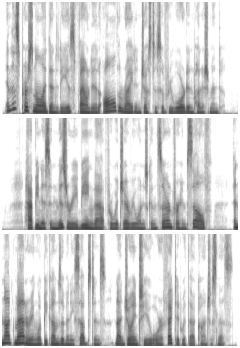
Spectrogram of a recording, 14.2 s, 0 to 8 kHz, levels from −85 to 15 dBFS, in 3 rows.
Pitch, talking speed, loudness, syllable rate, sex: 185 Hz, 185 wpm, -17 LUFS, 6.1 syllables/s, female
